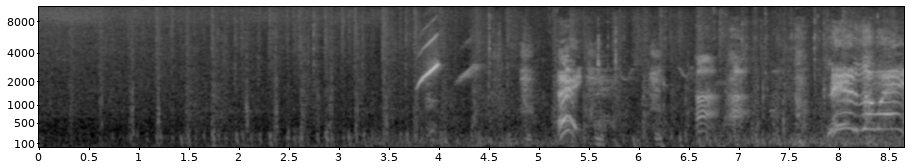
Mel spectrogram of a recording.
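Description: Horses' hooves thud as several riders gallop nearby.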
